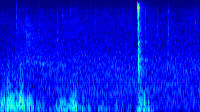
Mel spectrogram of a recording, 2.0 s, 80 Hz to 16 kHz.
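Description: A single sharp click about one and a half seconds in, from the hood release lever under the dashboard of a 2002 Volvo S80 being pulled, over wind noise on the microphone.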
